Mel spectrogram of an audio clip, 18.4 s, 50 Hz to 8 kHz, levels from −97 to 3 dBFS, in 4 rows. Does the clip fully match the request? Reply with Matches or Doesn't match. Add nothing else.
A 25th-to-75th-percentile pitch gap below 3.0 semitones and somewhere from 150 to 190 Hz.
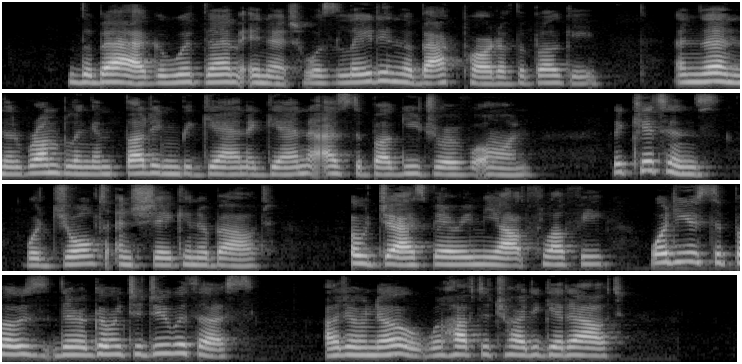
Doesn't match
